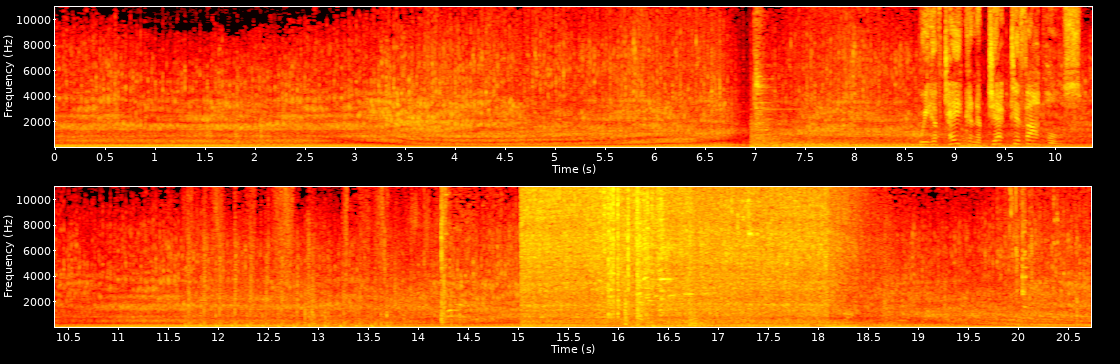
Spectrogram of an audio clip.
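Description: A propeller plane engine drones steadily.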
